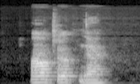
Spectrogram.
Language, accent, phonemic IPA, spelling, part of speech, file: French, Canada, /ɑ̃.tʁə.t(ə).nɛ/, entretenais, verb, LL-Q150 (fra)-entretenais.wav
- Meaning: first/second-person singular imperfect indicative of entretenir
